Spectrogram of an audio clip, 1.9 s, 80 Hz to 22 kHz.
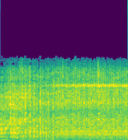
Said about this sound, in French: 6 où sept tracteurs sont arrivés, ont débarqué. Dans Et eh oui, ils, ont débarqué dans le champ pour empêcher cette rave party.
